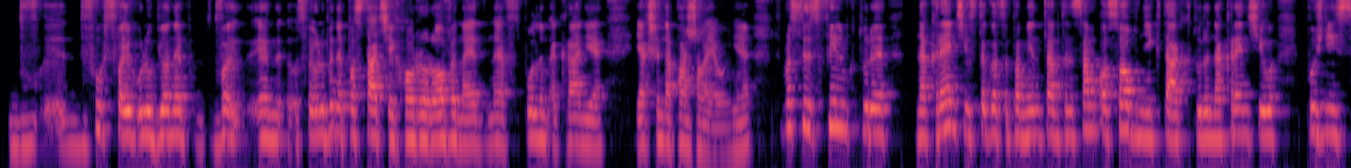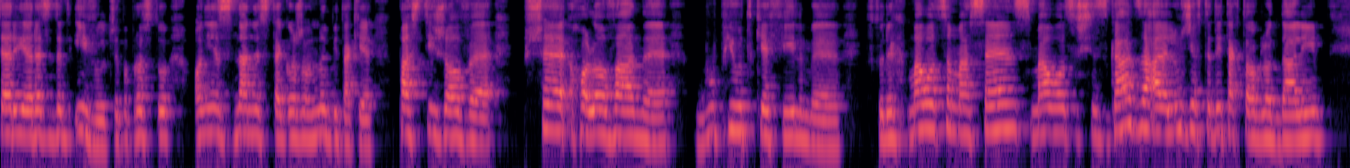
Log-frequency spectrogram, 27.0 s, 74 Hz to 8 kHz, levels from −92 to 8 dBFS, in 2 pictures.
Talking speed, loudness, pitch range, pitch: 145 wpm, -28 LUFS, 165-195 Hz, 180 Hz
